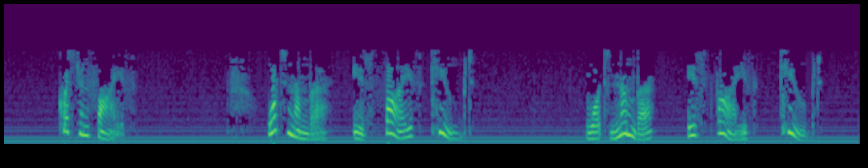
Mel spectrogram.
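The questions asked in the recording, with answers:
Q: What number is 5 cubed?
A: 125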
